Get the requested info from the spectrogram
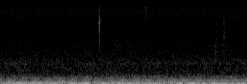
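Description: Steady low hum with faint background hiss and a single faint tick about halfway through.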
